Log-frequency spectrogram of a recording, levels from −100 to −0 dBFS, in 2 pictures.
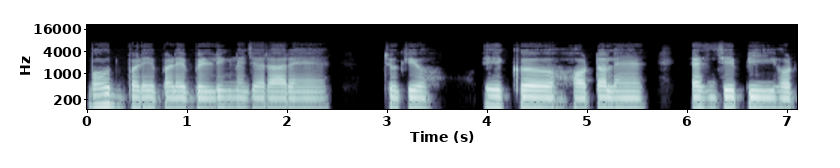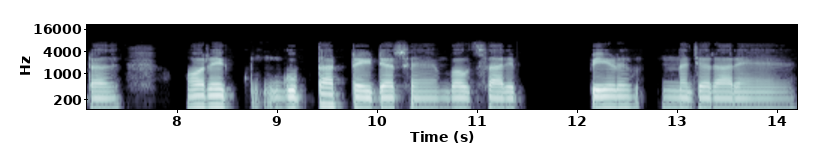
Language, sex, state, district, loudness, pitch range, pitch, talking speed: Hindi, male, Uttar Pradesh, Etah, -18 LUFS, 110-120 Hz, 115 Hz, 115 wpm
